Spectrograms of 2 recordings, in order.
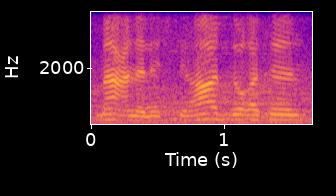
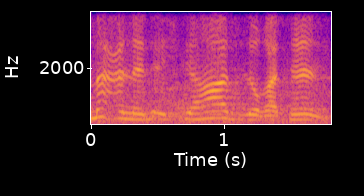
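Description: No difference in how they are said.

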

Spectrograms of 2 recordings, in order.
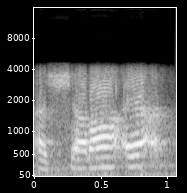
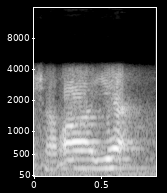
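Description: First: The middle consonant is a glottal stop. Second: The middle consonant is a y sound. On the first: This is the original form of the word. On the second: This is the lightened form of the word.

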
